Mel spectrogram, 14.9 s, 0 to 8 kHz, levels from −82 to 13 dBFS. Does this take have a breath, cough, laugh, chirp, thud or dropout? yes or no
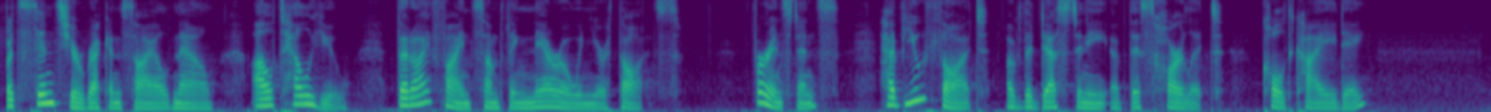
no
